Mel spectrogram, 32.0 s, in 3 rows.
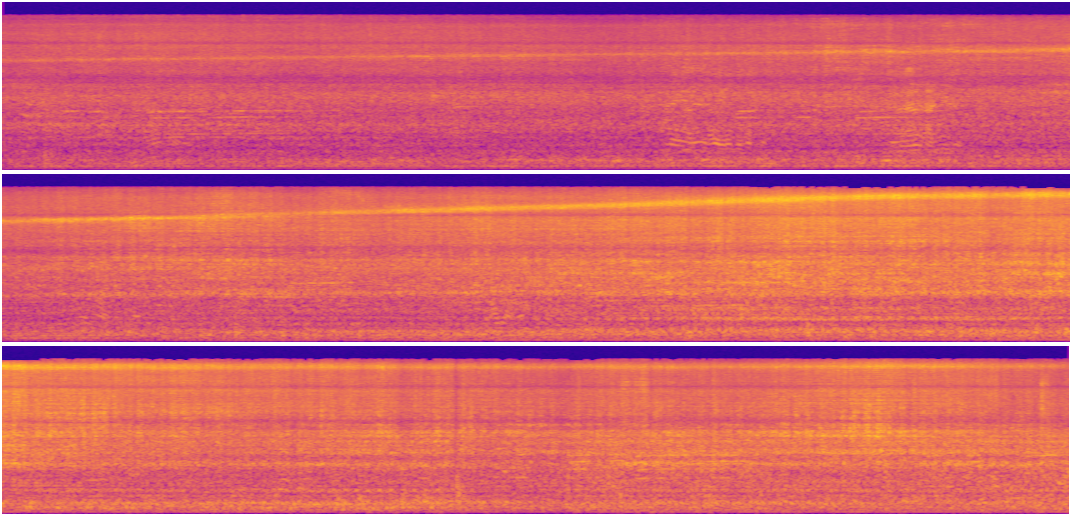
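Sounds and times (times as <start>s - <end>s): train rumble and wheel noise: 0.0s - 32.0s.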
